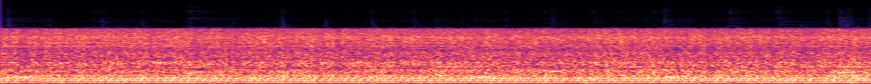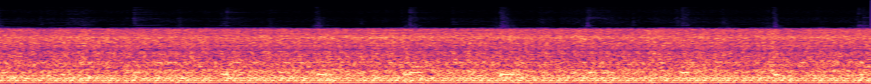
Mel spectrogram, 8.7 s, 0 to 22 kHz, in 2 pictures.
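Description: Jeep 258 inline-six engine running steadily at a constant speed, heard up close at the carburetor, with its choke now set by a hand-pulled manual cable.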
